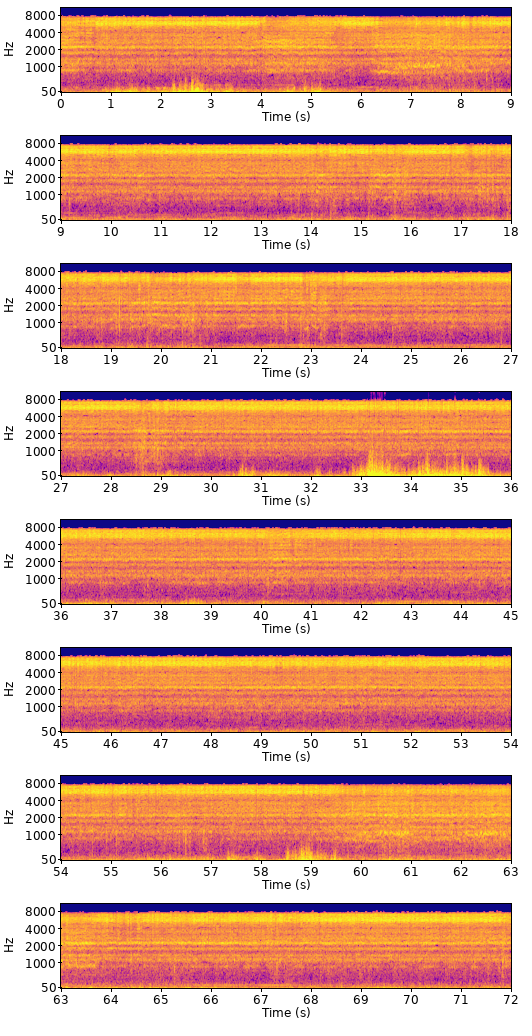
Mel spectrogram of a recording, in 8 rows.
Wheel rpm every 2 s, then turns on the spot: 110, 110, 110, 110, 120, 110, 120, 110, 110, 110, 110, 110, 110, 120, 110, 120, 110, 110, 110, 120, 120, 110, 110, 120, 120, 110, 110, 120, 110, 110, 110, 120, 110, 110, 120, 110.
none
